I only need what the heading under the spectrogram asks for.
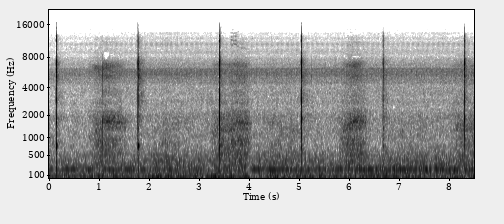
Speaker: sounds right sounds like the right pattern I hope that moo was a cow touching the fence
